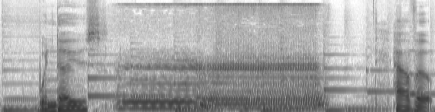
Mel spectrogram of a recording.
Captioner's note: horn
